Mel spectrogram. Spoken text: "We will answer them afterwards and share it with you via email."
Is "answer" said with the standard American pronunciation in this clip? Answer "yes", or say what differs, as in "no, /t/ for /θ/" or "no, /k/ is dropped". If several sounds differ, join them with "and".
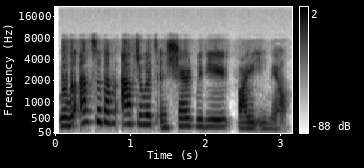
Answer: yes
